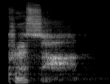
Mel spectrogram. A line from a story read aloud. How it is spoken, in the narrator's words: I whispered in the dark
